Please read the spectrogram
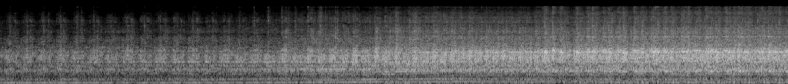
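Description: A 3D-printed turbocharger model's impeller, driven by an electric motor through printed plastic gears, spinning up as the power is raised to about half. The whirr rises in pitch and grows louder over the first few seconds, then holds steady.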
